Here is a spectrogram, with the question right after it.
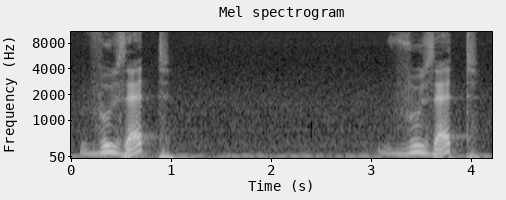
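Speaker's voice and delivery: "Nous sommes", "Vous êtes", "Ils sont" said twice each, clear and measured; French drill model. Shown as a demonstration. Teacher drilling plural être forms, clear model reading. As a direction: model each form for the class. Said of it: "Vamos lá".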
